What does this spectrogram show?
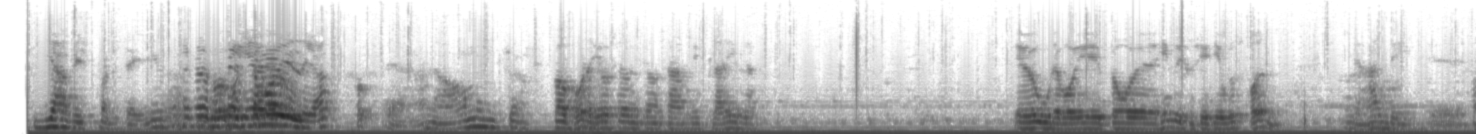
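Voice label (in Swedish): Maglehem Skåne, Svenska sagor dialekter; Folkminnen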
